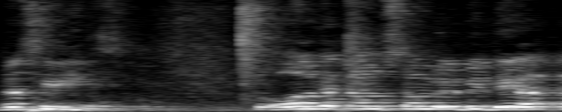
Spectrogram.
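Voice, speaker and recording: A man's voice: high voice, extremely slow, a little mellow, slight background noise. A man teaching a programming class in a classroom, mixing Hindi with English and quizzing his students as he goes. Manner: mixes Hindi and English, asks students questions. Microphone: far from the mic. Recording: very echoey room, distant mic, faint ambience.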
